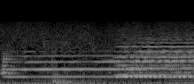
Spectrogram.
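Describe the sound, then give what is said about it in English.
A large courthouse clock bell tolls the hour, striking up to twelve over an empty town, its deep ringing tone humming steadily with a fresh stroke swelling in partway through, heard alone with no voices. “The courthouse clock struck the hour.”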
